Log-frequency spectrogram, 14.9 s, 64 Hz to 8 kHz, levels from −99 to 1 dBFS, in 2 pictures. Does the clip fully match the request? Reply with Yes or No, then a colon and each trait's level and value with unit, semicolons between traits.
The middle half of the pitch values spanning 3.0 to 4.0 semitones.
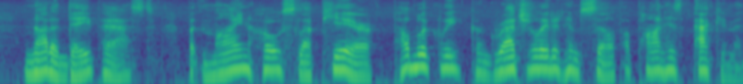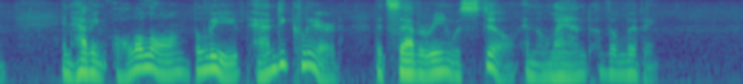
No: average, 4.9 semitones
